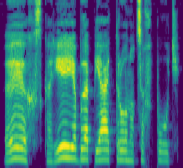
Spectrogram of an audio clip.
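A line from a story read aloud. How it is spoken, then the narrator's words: Moaning. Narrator (Russian): простонал Вольфгар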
